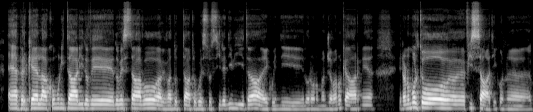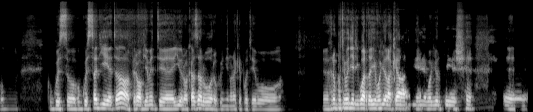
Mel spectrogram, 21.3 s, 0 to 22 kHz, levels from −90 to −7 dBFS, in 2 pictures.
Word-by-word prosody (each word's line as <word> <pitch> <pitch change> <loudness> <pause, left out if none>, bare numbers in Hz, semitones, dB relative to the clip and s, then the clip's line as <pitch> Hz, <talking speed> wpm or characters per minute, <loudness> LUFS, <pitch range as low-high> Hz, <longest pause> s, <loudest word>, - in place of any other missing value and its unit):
Eh, 150 -1 +1
perché 145 +1 +2
la 150 -1 +3
comunità 150 0 +2
lì 150 0 -1
dove 145 -1 -1
dove 145 +1 -4
stavo 145 0 +2
aveva 125 -2 -2
adottato 125 0 -4
questo 125 0 -8
stile 135 +3 -8
di 150 +3 -11
vita 145 -1 0
e 120 - -4
quindi 120 -1 -14
loro 120 0 -7
non 120 - -15
mangiavano 120 +4 -8
carne, 130 0 -4 0.5
erano 140 +2 -3
molto, 175 +1 +2 0.8
uhm, - - -6
fissati 120 -6 0
con 120 -1 -15 0.5
con 120 0 -21 0.6
con 125 - -20
questo 125 0 -2
con 125 - -11
questa 130 +3 +1
dieta, 150 0 +3
però 130 +2 +2
ovviamente 130 0 -3 0.2
io 130 +2 -2
ero 120 -1 -1
a - - -4
casa 135 +3 +2
loro 125 -3 -1
quindi 115 +1 -15
non 115 0 -11
è - - -7
che 115 - -14
potevo, 110 -2 -9 0.7
ehm, 120 0 -9
non 155 0 0
potevo 155 +2 +1
dirgli: 155 -2 -1
“Guarda, 145 -1 +5
io 145 +1 +1
voglio 145 +1 +2
la 135 -1 +5
carne, 135 -1 +1
voglio 130 +1 -3
il 130 - -12
pesce”, 135 +1 -6 0.6
ehm - - -6
135 Hz, 155 wpm, -22 LUFS, 125-150 Hz, 0.8 s, Guarda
